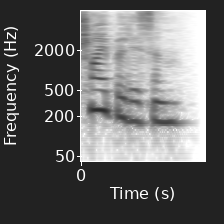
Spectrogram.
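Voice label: "tribalism", British English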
